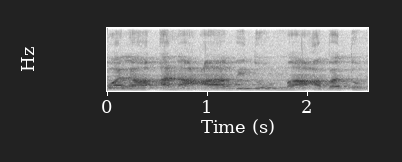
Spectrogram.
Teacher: اہل عرب جب بھی انا ادا کرتے ہیں تو وہ اس الف کو حذف کرتے ہیں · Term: الف حذف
